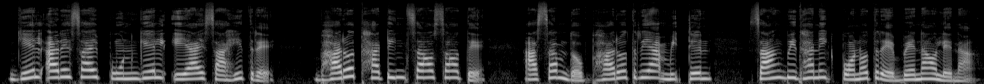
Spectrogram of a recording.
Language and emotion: Santali, neutral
